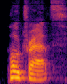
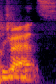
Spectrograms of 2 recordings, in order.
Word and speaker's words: Potratz: Potratz. You're close. Potratz.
